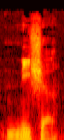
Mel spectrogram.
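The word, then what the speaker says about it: Naoise: the comments says that you pronounce it nisha rather than noise so that's helpful it doesn't look like that at all but gaelic can be like that but nisha rather than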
